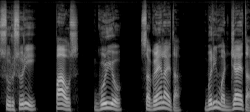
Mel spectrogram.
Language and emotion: Goan Konkani, neutral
